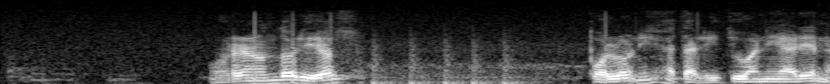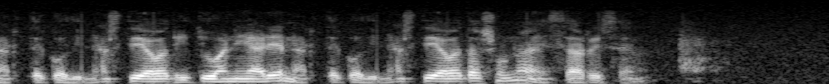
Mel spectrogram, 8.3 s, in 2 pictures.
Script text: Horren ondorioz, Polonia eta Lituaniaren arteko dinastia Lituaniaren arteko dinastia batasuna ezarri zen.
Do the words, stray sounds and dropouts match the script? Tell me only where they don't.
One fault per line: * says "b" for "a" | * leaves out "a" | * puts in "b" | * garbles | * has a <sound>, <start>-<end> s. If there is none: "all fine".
* has a thud, 1.8-2.8 s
